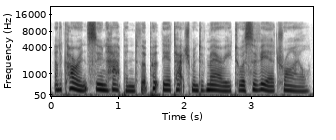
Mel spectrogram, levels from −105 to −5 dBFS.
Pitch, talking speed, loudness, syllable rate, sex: 190 Hz, 215 wpm, -19 LUFS, 6.3 syllables/s, female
